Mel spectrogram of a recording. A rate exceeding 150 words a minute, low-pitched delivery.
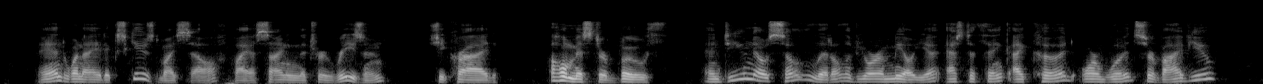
Yes: average, 160 wpm; low, 125 Hz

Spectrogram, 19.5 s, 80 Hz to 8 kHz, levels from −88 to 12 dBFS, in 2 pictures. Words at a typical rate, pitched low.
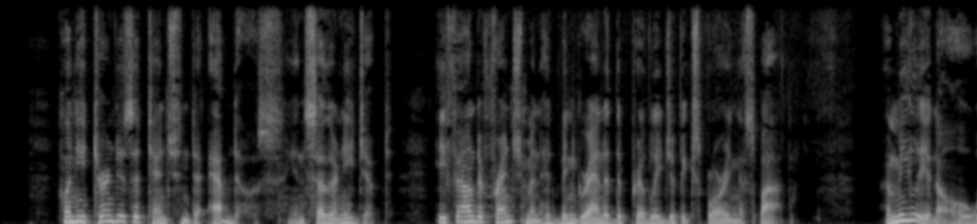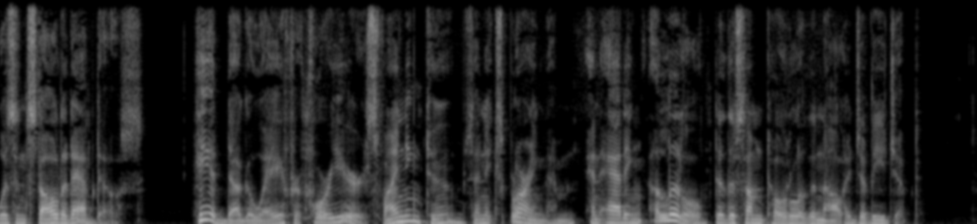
Yes: average, 165 wpm; low, 125 Hz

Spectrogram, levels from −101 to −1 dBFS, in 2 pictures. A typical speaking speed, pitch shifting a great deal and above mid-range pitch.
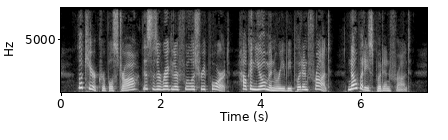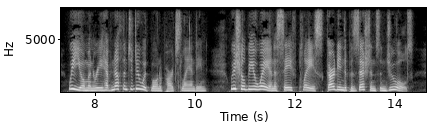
Yes: average, 170 wpm; wide, 7.6 semitones; high, 240 Hz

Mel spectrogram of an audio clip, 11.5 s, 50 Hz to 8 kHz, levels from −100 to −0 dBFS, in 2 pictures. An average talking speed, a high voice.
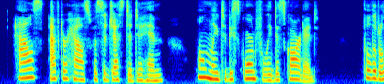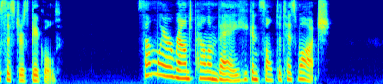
No: slow, 125 wpm; high, 230 Hz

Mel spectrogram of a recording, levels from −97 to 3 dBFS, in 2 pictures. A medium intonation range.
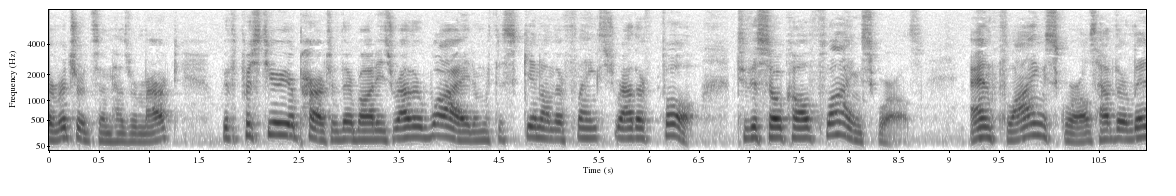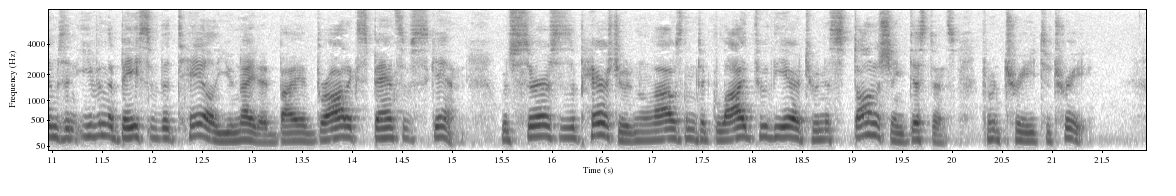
Yes: average, 4.1 semitones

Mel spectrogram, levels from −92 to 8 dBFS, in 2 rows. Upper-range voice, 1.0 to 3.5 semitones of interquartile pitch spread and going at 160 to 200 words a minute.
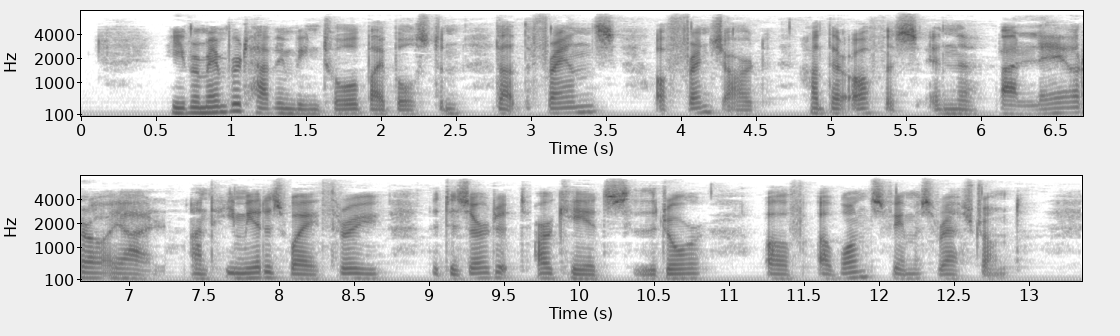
No: low, 135 Hz; narrow, 2.5 semitones; average, 170 wpm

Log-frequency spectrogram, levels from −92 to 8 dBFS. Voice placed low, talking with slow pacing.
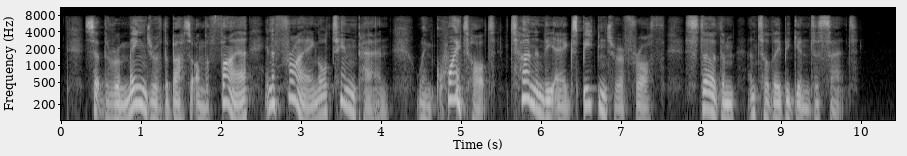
No: low, 115 Hz; average, 190 wpm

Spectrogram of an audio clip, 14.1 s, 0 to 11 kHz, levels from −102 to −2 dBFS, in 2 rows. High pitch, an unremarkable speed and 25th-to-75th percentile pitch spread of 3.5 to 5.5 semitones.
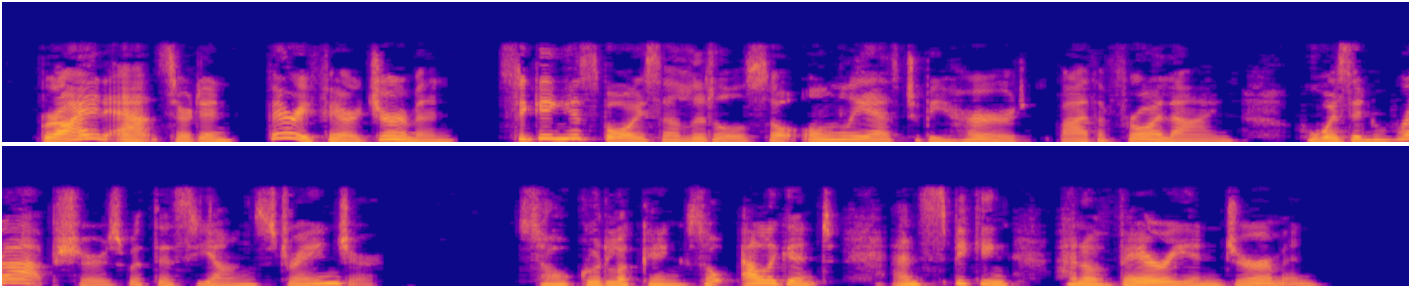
Yes: high, 200 Hz; average, 160 wpm; average, 4.4 semitones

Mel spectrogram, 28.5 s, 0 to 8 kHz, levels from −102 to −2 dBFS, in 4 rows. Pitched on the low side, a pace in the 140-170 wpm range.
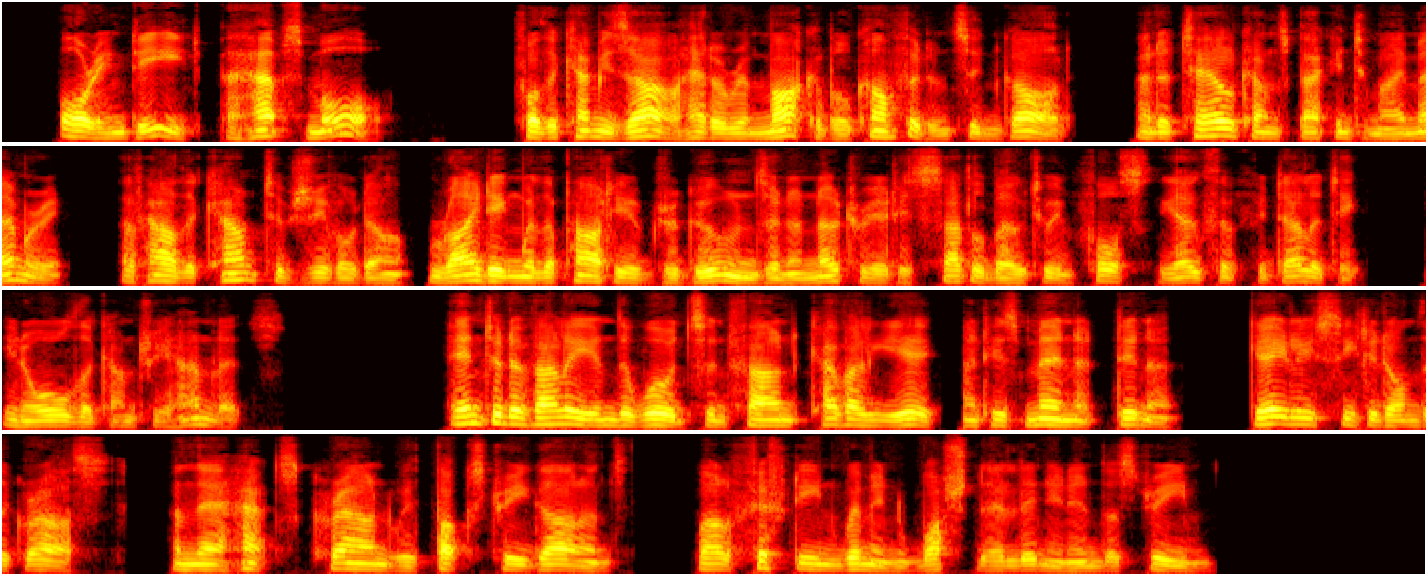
No: low, 110 Hz; average, 180 wpm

